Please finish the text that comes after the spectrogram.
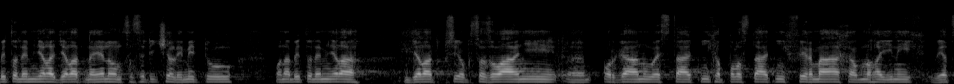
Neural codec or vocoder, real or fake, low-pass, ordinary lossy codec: vocoder, 44.1 kHz, 128 mel bands, Pupu-Vocoder; fake; 10.8 kHz; MP3, 48 kbps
